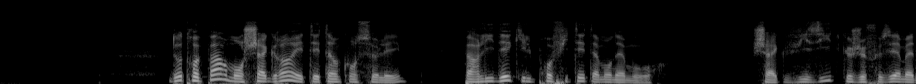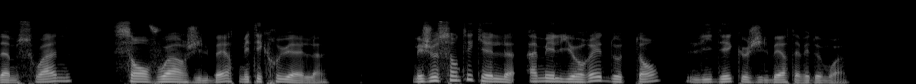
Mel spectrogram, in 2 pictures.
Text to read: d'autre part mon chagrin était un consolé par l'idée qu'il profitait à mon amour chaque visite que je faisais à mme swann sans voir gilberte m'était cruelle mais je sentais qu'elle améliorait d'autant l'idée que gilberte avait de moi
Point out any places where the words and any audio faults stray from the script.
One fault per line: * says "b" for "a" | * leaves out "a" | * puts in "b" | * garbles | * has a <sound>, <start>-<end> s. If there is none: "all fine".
* has a dropout, 1.8-1.9 s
